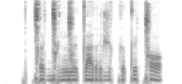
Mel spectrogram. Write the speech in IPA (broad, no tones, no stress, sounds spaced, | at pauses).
ǀ ə ɡ͡ǀ ə ŋ͡ǀ ʏ t̪ a r ʒ ʏ k ə t̪ ʏ ǀ ɔ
